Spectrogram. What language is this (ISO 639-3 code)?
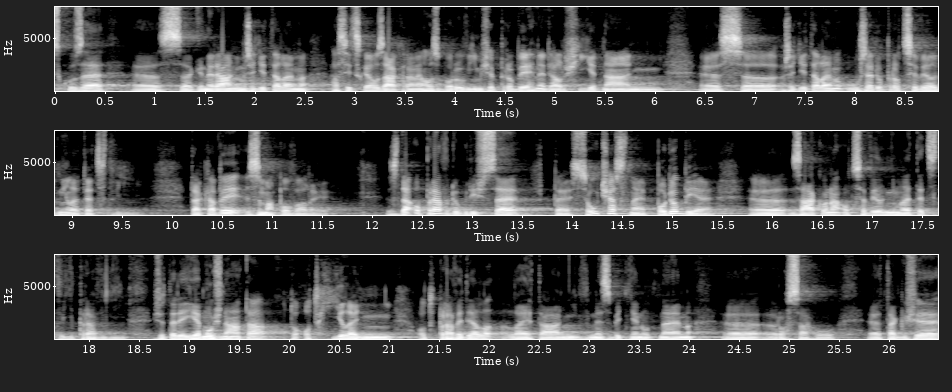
ces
